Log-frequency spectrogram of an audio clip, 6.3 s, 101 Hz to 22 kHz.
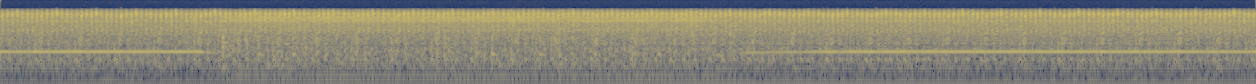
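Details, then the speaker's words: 1999 BMW 540i M62TU V8 at idle: thin steady high whistle that drops out briefly then returns, seeming to come near the manifold; quieter when covering the back cap of the diaphragm. Whistle at idle, cause unknown. "noise. Seems to be coming close from the manifold somewhere."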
